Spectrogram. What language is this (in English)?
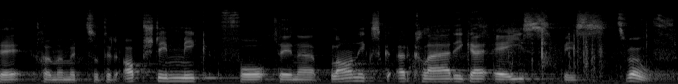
Swiss German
